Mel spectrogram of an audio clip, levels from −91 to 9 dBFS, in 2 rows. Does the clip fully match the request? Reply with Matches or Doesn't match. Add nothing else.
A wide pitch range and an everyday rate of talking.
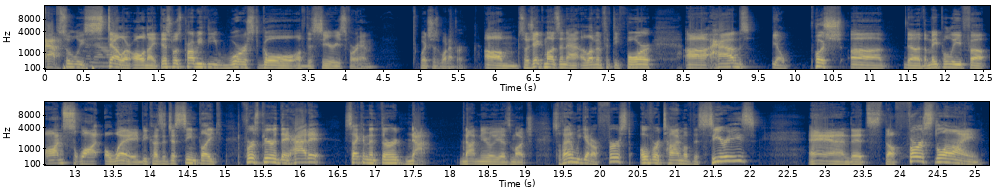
Matches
